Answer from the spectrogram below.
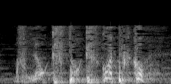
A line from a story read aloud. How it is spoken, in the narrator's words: Oyedepo shouting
